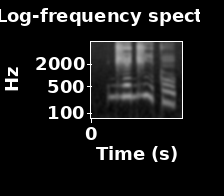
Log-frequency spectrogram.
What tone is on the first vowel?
high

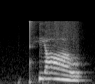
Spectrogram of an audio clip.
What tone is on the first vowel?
falling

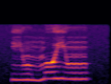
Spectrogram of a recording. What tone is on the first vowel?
low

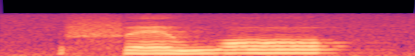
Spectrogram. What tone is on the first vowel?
low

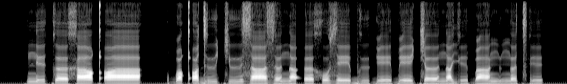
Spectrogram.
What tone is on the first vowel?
rising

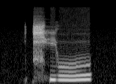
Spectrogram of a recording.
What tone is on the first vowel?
rising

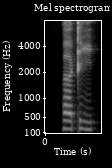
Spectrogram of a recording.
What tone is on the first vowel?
low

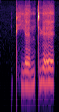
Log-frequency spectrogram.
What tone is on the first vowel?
rising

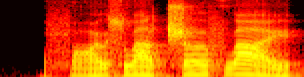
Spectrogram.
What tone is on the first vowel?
rising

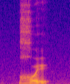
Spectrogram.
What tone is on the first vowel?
low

